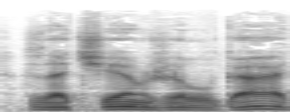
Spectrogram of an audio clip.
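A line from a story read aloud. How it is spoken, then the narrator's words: Quiet question. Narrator (Russian): спросил тихо Пилат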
